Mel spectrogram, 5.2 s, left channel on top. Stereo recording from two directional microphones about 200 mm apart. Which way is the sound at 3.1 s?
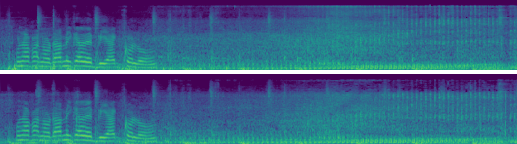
55° left (ahead or behind).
